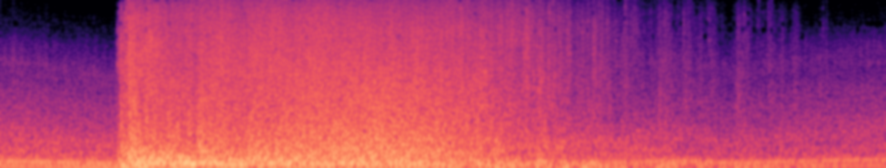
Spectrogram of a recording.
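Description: A tank cannon fires with a loud blast that roars and slowly fades.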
